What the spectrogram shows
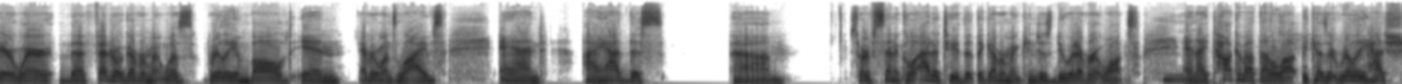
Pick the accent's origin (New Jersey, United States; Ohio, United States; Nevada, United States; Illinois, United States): Nevada, United States; Hiko; also born or lived in Cedar City, Utah; now in Utah, United States; I grew up in a little teeny tiny town in Nevada. It's called Hyco, Nevada.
